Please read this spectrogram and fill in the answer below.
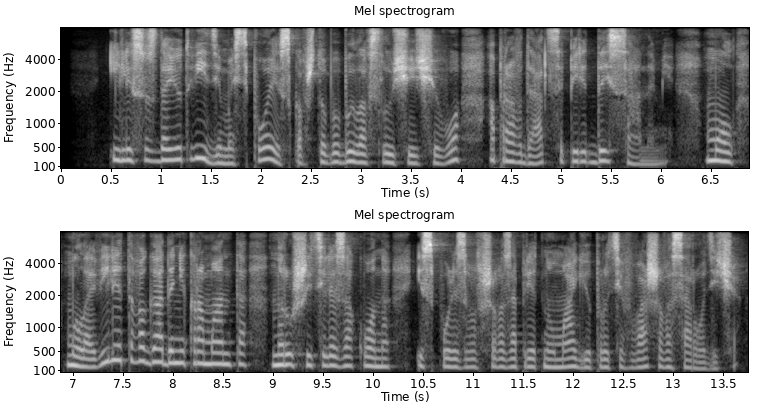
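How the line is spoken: Plain. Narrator (Russian): ответила она ему

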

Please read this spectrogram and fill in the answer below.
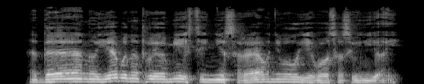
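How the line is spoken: Gloomy. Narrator (Russian): мрачно заявил Хонда

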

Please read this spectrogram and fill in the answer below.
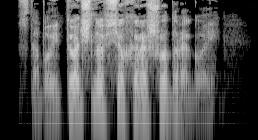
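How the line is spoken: Overly delicate, calm question. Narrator (Russian): Чересчур деликатно и спокойно для себя уточнил

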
